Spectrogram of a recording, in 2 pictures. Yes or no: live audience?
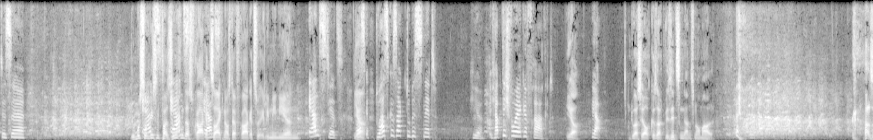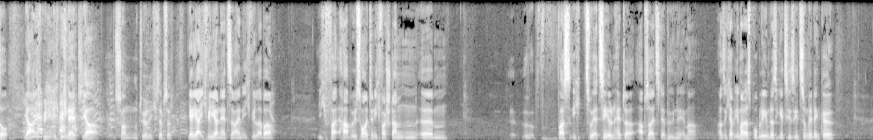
yes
